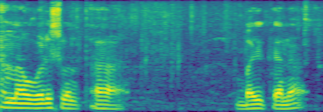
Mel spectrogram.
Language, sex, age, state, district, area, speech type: Kannada, male, 45-60, Karnataka, Koppal, rural, spontaneous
